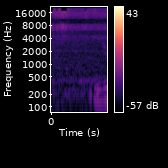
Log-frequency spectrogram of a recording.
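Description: Honeybees buzz on a brood frame during a July hive inspection, a brief close, low droning hum that swells slightly toward the end.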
